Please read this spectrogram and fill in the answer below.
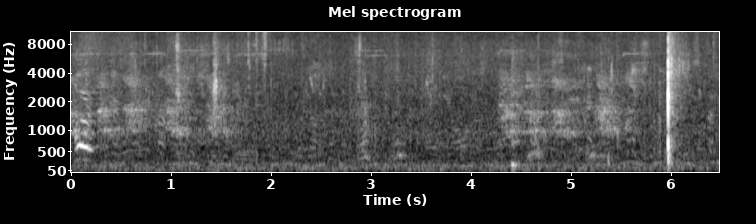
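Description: A pitched baseball smacking into the catcher's leather mitt: one sharp, very short pop near the end, over faint spectator voices.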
